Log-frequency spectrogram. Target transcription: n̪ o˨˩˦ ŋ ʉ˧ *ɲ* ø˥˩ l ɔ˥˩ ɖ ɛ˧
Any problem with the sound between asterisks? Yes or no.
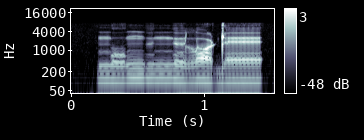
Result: yes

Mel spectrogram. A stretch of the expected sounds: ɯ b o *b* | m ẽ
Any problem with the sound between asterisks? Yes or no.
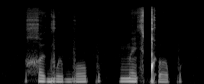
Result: yes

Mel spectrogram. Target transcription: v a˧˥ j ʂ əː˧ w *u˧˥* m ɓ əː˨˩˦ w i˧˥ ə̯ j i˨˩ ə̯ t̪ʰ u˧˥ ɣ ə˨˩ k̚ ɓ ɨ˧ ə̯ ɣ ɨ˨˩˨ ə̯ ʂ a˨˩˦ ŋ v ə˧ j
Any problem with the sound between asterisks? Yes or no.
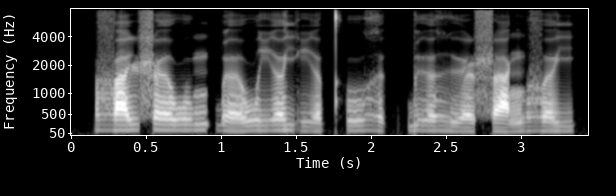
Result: no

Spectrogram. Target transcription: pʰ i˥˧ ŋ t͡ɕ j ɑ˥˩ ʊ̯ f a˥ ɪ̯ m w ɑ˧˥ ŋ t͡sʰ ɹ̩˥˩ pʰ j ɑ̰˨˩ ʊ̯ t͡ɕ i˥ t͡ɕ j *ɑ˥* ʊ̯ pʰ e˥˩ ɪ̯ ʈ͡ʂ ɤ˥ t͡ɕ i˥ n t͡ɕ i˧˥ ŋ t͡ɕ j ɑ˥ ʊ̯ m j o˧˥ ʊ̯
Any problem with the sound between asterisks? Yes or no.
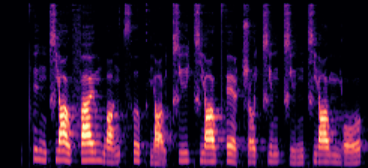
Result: no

